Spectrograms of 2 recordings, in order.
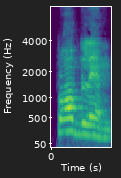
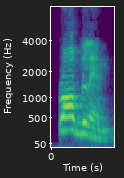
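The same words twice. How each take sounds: No difference in how they are said.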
